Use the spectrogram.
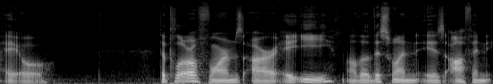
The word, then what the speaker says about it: ei: the nominative, the genitive eius for all three genders, and that's a two-syllable word, eius, and the dative ei in all genders, and that's two syllables too, although sometimes this word is monosyllabic, ei.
